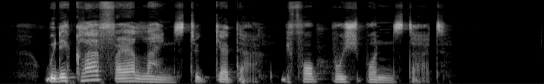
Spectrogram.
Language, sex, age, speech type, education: Nigerian Pidgin, male, 30-45, spontaneous, tertiary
